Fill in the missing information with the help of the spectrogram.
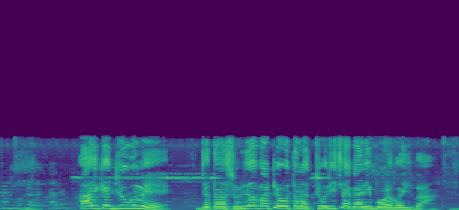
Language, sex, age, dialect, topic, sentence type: Bhojpuri, male, <18, Northern, banking, statement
